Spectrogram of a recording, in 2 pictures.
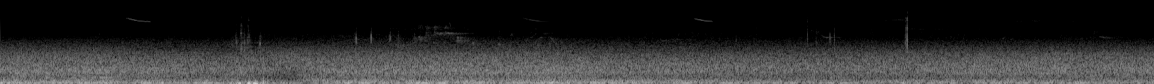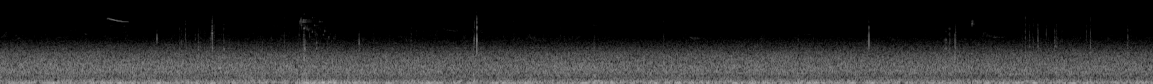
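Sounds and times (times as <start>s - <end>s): rushing background noise: 0.0s - 23.0s.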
